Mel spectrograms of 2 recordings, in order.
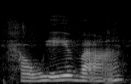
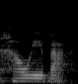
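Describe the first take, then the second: First: It is said in a put-on Australian accent. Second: It is said in a plain American accent.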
